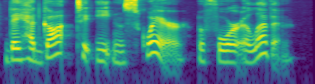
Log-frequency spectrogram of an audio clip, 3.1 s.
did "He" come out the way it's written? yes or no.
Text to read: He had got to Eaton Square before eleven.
no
